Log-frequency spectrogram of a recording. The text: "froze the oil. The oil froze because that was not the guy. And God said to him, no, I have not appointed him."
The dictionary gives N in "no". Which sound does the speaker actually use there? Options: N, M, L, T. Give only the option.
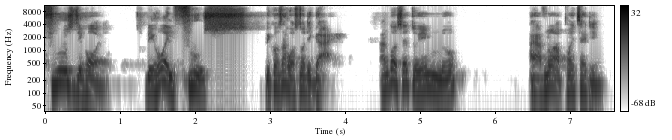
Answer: N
